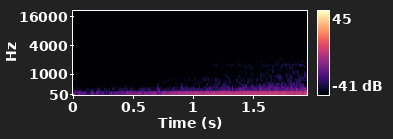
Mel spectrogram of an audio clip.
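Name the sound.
car engine revving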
